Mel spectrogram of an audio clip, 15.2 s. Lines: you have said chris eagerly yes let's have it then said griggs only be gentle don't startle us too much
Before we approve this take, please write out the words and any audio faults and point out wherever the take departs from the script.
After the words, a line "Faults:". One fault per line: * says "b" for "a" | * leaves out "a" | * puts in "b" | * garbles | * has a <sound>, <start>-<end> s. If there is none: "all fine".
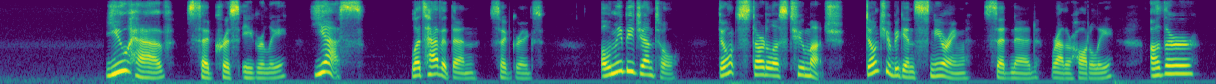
you have said chris eagerly yes let's have it then said griggs only be gentle don't startle us too much don't you begin sneering said ned rather haughtily other
Faults:
* puts in "don't you begin sneering said ned rather haughtily other"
